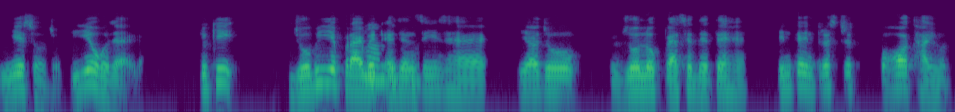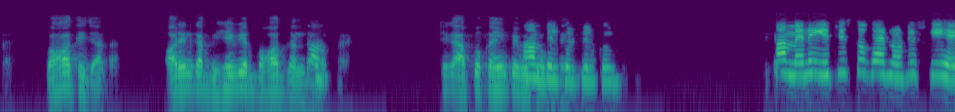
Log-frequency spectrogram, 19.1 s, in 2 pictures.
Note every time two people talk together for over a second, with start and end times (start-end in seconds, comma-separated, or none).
none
